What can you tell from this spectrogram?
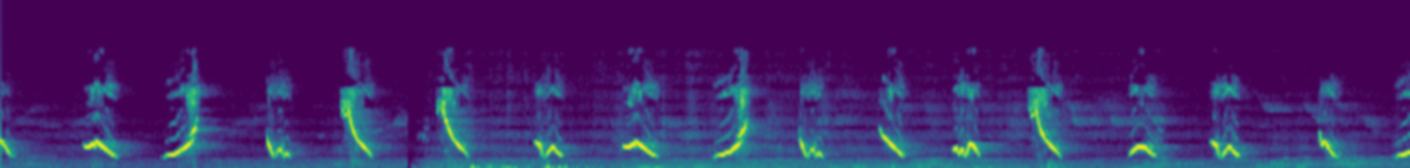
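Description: Red-cowled cardinal singing: a steady run of loud, clear whistled notes, sharp downward slurs alternating with short rising-and-falling notes, about one to two notes a second.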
